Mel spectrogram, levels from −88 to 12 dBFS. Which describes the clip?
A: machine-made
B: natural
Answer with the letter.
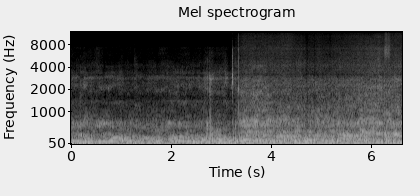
A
